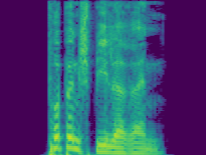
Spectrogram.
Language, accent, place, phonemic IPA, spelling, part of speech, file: German, Germany, Berlin, /ˈpʊpənˌʃpiːlɐʁɪn/, Puppenspielerin, noun, De-Puppenspielerin.ogg
- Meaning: female equivalent of Puppenspieler (“puppeteer”)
